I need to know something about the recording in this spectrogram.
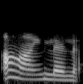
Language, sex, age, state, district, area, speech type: Tamil, female, 18-30, Tamil Nadu, Cuddalore, rural, conversation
